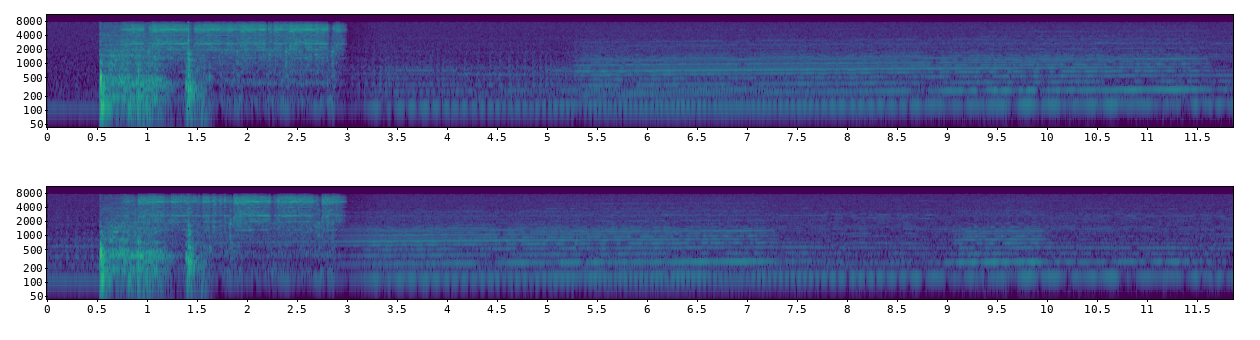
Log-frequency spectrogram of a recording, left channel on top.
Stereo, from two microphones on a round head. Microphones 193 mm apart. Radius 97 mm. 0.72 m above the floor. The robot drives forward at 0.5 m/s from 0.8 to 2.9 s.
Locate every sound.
0.5 s a drawer: 20° left (ahead or behind), 1.0 m; by 1.6 s 35° left (ahead or behind), 0.6 m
